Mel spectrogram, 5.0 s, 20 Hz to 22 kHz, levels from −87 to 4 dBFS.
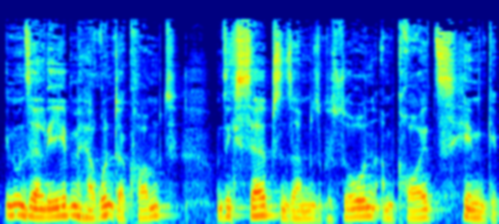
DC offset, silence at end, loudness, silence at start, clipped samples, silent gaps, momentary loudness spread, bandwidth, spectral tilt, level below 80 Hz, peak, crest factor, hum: under 0.1%; 0 s; -18 LUFS; 0.05 s; under 0.1%; none; 12 LU; 16.5 kHz; -4.5 dB/octave; -48 dBFS; 0 dBFS; 18 dB; none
